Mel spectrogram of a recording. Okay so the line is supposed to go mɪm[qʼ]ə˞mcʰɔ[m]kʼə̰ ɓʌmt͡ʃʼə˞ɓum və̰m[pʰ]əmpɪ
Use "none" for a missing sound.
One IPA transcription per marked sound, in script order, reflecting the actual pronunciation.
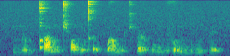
qʼ, m, b

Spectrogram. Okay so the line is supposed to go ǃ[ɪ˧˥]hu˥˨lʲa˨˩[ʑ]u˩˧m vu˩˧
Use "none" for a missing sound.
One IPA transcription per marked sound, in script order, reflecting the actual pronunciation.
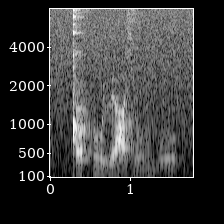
ə˧˥, ʑ

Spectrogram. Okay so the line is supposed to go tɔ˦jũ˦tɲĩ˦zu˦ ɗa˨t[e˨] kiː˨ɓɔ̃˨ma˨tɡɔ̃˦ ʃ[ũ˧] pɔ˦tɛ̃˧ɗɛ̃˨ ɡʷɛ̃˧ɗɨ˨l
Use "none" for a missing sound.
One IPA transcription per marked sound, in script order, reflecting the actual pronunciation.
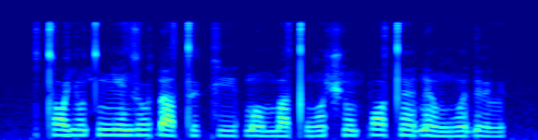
ɨ˨, ũ˧

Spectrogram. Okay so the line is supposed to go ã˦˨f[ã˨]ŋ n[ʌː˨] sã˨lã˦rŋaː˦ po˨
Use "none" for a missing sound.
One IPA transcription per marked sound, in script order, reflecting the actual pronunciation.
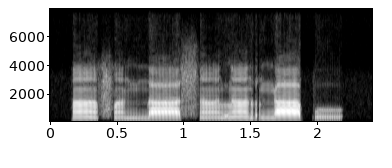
ã˨, aː˨

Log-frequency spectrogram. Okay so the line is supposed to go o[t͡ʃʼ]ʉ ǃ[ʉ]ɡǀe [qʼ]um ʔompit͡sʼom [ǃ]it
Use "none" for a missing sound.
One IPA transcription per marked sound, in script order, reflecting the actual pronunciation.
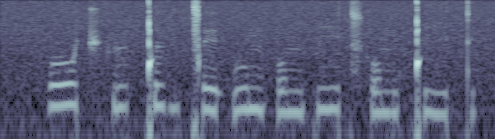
t͡ʃʼ, ɨ, ʔ, ǃ

